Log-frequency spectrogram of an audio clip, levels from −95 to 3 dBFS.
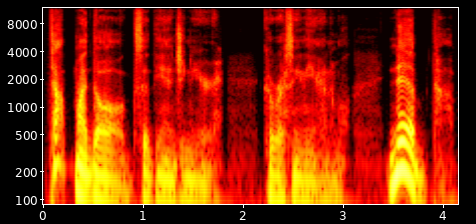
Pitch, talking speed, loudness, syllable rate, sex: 90 Hz, 160 wpm, -21 LUFS, 5.5 syllables/s, male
